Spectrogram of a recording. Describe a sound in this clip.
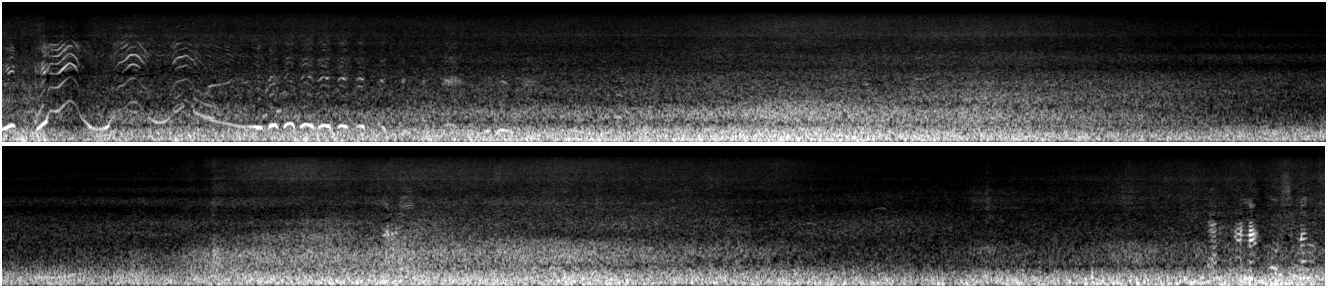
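Young girls call out and laugh nearby.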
